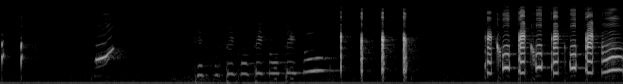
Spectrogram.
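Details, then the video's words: Pet rose-ringed (ringneck) parakeet, possibly sleepy, chatters in quick, high, squeaky bursts and buzzy syllables, some speech-like, saying "tickle, tickle"; its owner's voice is heard in between. "Talking Parrot says “Tickle, Tickle” in the cutest way"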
